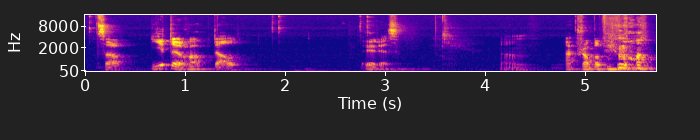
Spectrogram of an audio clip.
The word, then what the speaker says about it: Ytterhogdal: Ytterhogdal.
